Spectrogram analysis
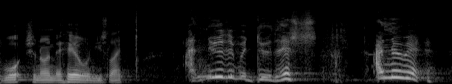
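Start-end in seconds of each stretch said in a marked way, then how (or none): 1.8-4.4 much higher, exasperated outburst; angry and annoyed. Retold or imitated. Jonah on the hill complaining to God, annoyed. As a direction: vent irritated frustration at God. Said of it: "he's so angry and annoyed".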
